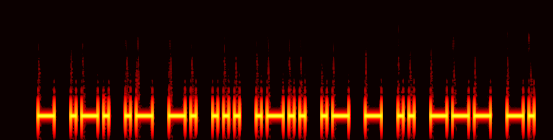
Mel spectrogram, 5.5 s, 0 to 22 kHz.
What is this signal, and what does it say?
Morse code, heard as a keyed tone, about 22 wpm, 700 Hz. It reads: TRANSLATION
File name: practice / 22wpm / Eleven Letter Words - 22wpm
